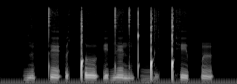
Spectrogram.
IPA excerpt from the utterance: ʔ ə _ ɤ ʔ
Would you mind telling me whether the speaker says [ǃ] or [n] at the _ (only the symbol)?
ǃ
